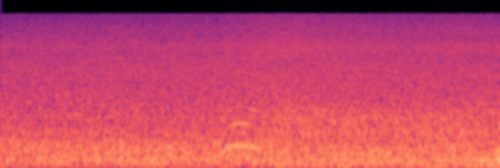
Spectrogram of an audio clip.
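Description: Ocean surf breaking and washing in steadily, a constant rushing noise, with a brief voice sound about two and a half seconds in.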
